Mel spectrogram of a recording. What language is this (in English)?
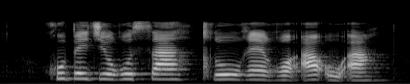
Northern Sotho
